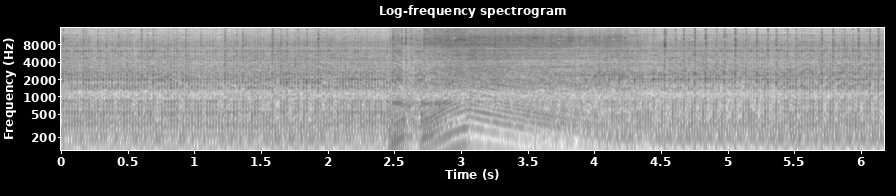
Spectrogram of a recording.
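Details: 1989 Husqvarna 50 chainsaw, sat years with old gas, after carb clean and tune-up: screams at high revs, dips and climbs back through a quick rev, then holds a steady even note; running clean.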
